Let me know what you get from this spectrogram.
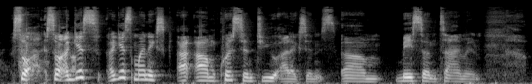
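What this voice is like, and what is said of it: Speaks with a noticeable accent. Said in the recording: “it's the accent, it's the accent, man”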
